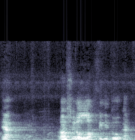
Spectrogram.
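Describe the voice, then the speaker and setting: A man's voice: on the high side, measured pace. A man preaching a sermon in a mosque, telling stories and acting out voices, with a local lilt. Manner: storytelling, acting out dialogue with animated voices. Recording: echoey hall, voice from far off.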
